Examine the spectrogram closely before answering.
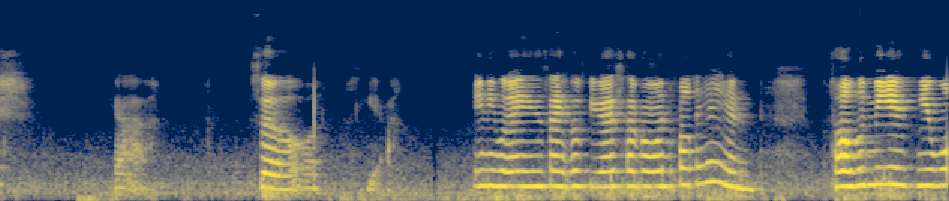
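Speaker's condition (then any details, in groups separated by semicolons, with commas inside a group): Cerebral palsy, spastic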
